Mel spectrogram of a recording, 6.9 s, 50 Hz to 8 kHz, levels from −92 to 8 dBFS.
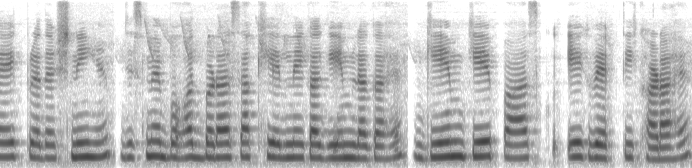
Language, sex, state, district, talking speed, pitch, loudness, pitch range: Hindi, female, Bihar, Saran, 175 wpm, 245 Hz, -26 LUFS, 235-250 Hz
